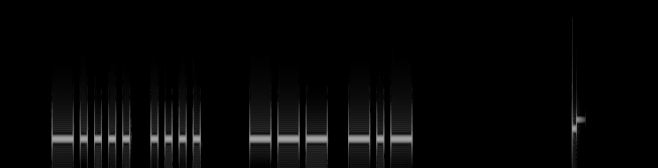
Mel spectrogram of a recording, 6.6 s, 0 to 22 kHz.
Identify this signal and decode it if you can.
Morse code, heard as a keyed tone, about 17 wpm, 700 Hz. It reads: 6H OK
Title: Winter Field Day Exchanges Encore 17wpm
